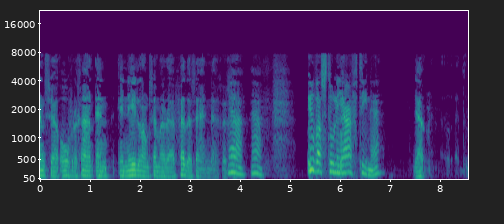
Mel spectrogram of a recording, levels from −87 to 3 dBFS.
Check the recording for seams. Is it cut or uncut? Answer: uncut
